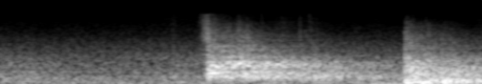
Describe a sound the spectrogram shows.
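A tennis racket strikes a ball hard, echoing in a large hall.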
